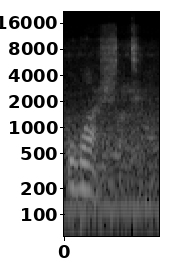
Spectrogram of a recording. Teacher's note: If the word ends with a voiceless sound, that is sh, it should be a soft T. So instead of saying washed or washed or washed, you say washed.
